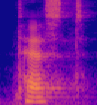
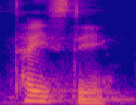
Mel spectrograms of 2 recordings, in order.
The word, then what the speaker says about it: tasty: দুটো একইভাবে উচ্চারণ করবেন, টেস্ট টেস্ট, টেস্ট, টেস্ট। And the final one is tasty, like the mangoes are so tasty. আমরা অনেক ক্ষেত্রে টেস্টি বলি, টেস্টি হচ্ছে না, tasty.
